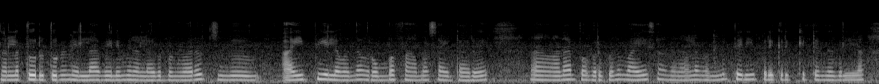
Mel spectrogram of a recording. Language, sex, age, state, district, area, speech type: Tamil, female, 30-45, Tamil Nadu, Pudukkottai, rural, spontaneous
